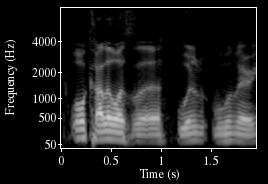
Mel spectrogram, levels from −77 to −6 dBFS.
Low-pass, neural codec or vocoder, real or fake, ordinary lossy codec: none; none; real; none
